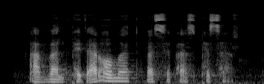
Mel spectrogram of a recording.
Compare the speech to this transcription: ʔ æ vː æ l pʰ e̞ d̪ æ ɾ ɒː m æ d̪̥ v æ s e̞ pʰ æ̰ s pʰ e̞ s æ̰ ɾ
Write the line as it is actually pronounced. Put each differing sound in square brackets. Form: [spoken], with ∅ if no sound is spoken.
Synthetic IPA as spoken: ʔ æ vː æ l pʰ e̞ d̪ æ ɾ ɒː m æ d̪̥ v æ s e̞ pʰ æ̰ s pʰ e̞ s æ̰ ɾ

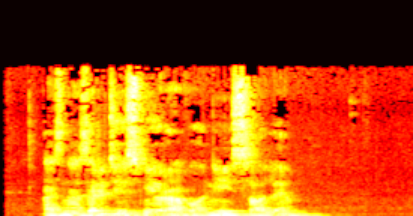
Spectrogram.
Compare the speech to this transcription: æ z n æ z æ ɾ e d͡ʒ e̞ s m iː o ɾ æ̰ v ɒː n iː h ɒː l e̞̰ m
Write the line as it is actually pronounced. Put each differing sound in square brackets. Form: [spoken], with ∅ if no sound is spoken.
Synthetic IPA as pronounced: æ z n æ z æ ɾ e d͡ʒ e̞ s m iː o ɾ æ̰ v ɒː n iː [s] ɒː l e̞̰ m

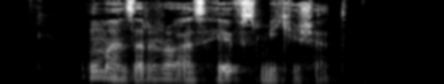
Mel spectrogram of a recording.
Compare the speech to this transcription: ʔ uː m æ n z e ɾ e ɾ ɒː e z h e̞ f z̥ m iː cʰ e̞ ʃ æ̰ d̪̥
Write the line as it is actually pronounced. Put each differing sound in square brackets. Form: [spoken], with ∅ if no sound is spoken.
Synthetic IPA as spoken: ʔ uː m æ n z [æ] ɾ e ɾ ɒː [æ] z h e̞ f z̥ m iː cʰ e̞ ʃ æ̰ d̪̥

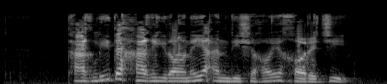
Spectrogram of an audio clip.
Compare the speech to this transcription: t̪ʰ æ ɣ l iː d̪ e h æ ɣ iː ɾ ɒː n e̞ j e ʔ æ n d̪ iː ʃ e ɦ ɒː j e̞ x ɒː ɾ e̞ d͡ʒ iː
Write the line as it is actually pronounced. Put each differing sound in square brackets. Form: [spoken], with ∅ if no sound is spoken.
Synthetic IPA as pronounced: t̪ʰ æ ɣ l iː d̪ e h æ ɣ iː ɾ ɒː n e̞ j e ʔ æ n d̪ iː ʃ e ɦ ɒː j e̞ x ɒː ɾ e̞ d͡ʒ iː

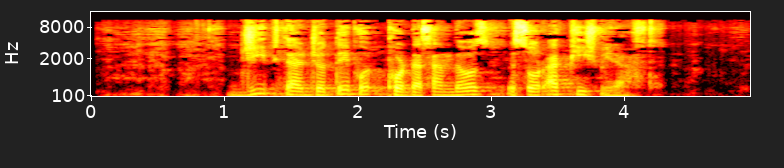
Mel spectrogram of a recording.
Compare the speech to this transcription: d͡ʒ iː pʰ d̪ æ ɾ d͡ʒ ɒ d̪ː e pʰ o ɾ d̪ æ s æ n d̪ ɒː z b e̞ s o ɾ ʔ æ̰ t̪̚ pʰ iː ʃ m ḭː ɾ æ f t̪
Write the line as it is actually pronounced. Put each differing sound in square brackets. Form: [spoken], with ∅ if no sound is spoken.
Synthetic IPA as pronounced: d͡ʒ iː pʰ d̪ æ ɾ d͡ʒ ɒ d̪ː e pʰ o ɾ d̪ æ s æ n d̪ ɒː z b e̞ s o ɾ ʔ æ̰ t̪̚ pʰ iː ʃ m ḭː ɾ æ f t̪

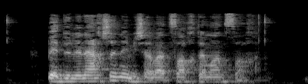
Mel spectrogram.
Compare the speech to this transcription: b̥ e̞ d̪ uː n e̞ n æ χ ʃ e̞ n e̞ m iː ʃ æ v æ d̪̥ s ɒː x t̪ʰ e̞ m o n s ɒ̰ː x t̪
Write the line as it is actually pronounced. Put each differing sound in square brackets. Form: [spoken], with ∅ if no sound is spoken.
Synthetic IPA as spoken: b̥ e̞ d̪ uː n e̞ n æ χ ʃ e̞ n e̞ m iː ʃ æ v æ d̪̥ s ɒː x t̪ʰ e̞ m [ɒ] n s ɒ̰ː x t̪

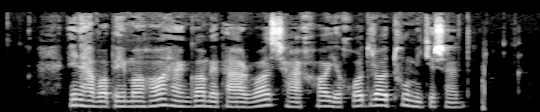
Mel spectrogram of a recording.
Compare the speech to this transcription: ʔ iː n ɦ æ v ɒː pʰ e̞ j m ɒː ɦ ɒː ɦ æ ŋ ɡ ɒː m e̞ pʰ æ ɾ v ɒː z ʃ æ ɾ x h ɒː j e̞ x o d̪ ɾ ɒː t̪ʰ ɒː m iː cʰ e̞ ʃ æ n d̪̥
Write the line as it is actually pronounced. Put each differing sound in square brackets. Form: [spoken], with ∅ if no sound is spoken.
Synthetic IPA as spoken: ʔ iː n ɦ æ v ɒː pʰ e̞ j m ɒː ɦ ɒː ɦ æ ŋ ɡ ɒː m e̞ pʰ æ ɾ v ɒː z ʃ æ ɾ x h ɒː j e̞ x o d̪ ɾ ɒː t̪ʰ [uː] m iː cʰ e̞ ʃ æ n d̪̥

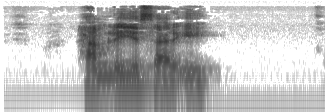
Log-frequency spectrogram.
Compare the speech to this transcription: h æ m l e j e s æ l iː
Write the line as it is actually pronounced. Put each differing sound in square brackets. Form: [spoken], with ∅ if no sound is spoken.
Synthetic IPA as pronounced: h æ m l e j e s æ [ɾ] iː

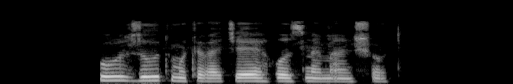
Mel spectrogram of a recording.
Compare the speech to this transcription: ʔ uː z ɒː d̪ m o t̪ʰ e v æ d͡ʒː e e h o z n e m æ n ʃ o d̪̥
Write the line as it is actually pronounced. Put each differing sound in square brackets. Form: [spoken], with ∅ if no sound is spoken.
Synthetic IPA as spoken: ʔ uː z [uː] d̪ m o t̪ʰ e v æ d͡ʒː e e h o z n e m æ n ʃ o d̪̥

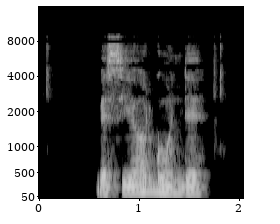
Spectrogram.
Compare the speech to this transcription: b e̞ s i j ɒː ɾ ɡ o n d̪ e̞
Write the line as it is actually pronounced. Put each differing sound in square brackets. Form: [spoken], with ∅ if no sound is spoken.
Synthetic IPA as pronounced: b e̞ s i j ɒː ɾ ɡ o n d̪ e̞

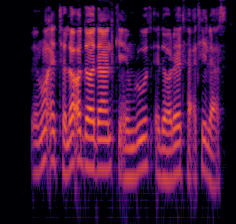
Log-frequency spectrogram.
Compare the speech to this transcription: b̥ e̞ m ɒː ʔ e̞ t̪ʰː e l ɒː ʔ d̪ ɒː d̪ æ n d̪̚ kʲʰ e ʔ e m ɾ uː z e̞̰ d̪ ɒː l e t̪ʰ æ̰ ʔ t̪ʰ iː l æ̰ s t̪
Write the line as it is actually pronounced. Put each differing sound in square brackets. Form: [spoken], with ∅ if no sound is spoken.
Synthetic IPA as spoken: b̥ e̞ m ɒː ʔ e̞ t̪ʰː e l ɒː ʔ d̪ ɒː d̪ æ n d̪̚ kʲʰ e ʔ e m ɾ uː z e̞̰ d̪ ɒː [ɾ] e t̪ʰ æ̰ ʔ t̪ʰ iː l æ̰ s t̪

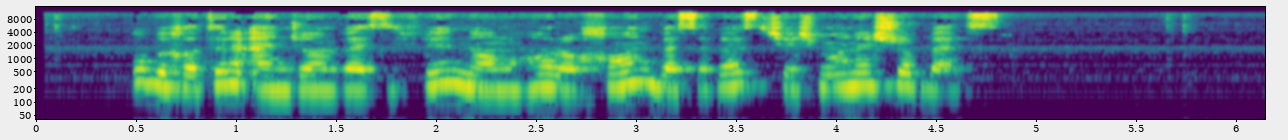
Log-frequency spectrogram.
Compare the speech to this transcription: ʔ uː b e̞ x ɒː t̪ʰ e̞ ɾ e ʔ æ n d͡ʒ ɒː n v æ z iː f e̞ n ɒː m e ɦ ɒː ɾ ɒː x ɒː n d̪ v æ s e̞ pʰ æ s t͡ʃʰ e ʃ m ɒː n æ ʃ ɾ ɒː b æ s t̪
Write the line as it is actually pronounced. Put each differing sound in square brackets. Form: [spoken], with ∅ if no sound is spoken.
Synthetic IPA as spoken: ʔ uː b e̞ x ɒː t̪ʰ e̞ ɾ e ʔ æ n d͡ʒ ɒː [m] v æ z iː f e̞ n ɒː m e ɦ ɒː ɾ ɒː x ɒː n d̪ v æ s e̞ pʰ æ s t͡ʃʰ e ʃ m ɒː n æ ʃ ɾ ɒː b æ s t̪

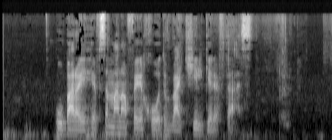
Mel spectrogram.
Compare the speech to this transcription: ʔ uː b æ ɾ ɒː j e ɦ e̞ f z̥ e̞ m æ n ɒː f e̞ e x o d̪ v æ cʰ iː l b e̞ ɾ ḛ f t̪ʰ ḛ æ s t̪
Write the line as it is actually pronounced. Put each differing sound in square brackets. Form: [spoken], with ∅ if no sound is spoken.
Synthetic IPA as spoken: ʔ uː b æ ɾ ɒː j e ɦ e̞ f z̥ e̞ m æ n ɒː f e̞ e x o d̪ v æ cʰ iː l [ɟ] e̞ ɾ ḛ f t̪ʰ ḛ æ s t̪

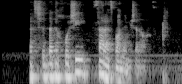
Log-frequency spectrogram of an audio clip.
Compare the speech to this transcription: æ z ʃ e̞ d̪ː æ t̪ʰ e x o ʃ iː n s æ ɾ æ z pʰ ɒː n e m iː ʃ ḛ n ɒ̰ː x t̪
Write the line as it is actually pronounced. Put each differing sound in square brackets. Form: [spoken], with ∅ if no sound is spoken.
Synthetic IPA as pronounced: æ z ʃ e̞ d̪ː æ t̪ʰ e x o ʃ iː [∅] s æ ɾ æ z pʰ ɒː n e m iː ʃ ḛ n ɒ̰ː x t̪

